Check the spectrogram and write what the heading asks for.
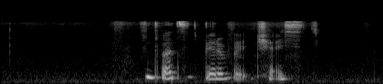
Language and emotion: Russian, sad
